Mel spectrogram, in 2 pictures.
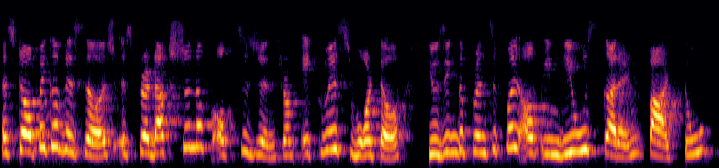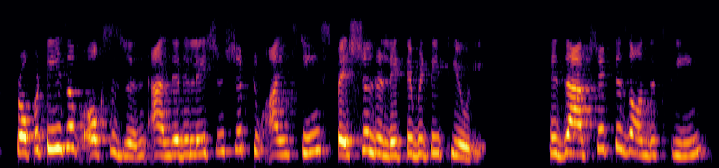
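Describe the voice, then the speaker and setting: Woman, high voice, formal conference moderator, muffled lo-fi online call sound. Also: normal speed, darkish tone. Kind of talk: formal scripted introduction.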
